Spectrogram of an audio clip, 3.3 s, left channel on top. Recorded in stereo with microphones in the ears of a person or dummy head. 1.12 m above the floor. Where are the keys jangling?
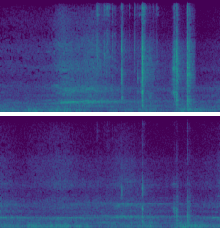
60° left (ahead or behind); by 2.9 s 85° left.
